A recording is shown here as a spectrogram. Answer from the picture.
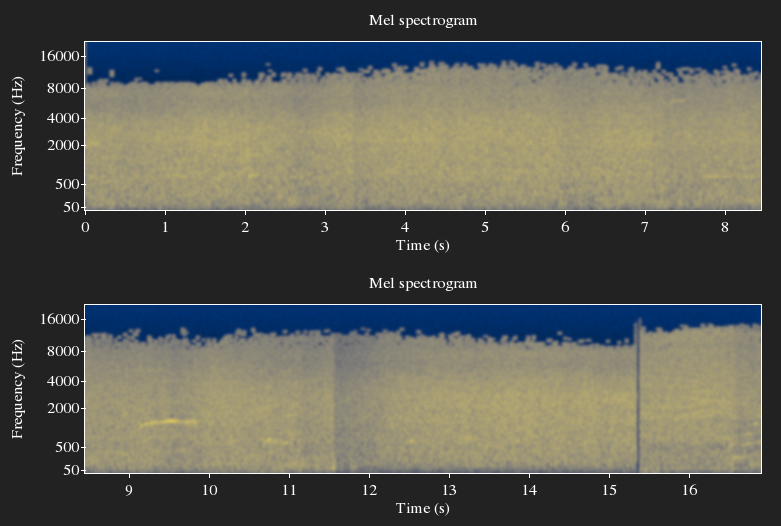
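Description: Ocean surf washing onto a sandy beach: a loud, steady rush of breaking waves.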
